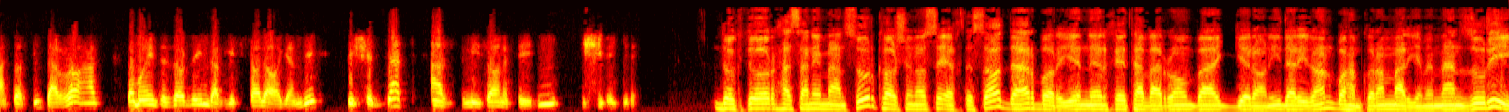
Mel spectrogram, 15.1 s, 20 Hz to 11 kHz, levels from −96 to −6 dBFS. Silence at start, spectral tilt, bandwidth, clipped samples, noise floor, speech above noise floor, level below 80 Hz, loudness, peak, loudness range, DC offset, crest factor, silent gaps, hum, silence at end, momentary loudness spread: 0 s; -6.5 dB/octave; 8.8 kHz; under 0.1%; -75 dBFS; 50 dB; -56 dBFS; -26 LUFS; -12 dBFS; 4 LU; under 0.1%; 12 dB; none; none; 0 s; 6 LU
